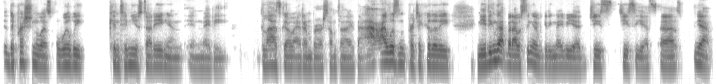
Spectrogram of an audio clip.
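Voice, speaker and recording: A man's voice: medium pitch, husky, no room sound. A man from the Netherlands chatting casually as an interview guest, telling stories and acting out what people said. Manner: animated storytelling, acting out quoted remarks. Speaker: interview guest, school drama teacher. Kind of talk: casual anecdotal chat.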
